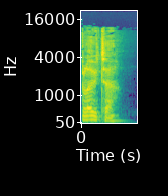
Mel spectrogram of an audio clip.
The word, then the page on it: bloater: British English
